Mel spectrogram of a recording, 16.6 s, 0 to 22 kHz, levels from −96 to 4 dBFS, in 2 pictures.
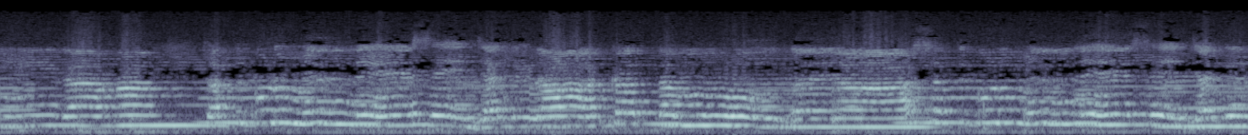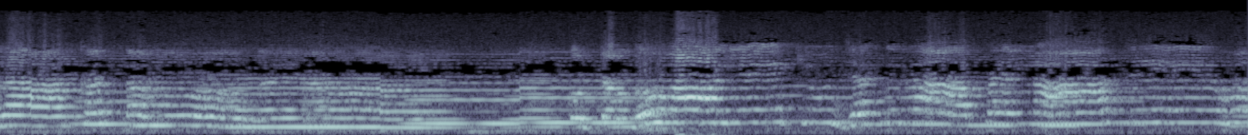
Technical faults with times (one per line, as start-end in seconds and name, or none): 2.75-3.53 drift correction step
7.16-8.53 drift correction step
10.85-11.79 drift correction step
